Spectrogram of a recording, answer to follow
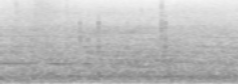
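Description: Steady background noise, an even hum and hiss with a faint steady tone and no distinct event.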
